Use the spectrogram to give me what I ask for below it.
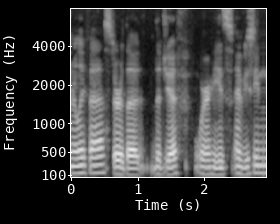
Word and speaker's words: GIF: fast or the the jiff where he's have you seen that one yeah I think you mean gif I say Jeff yeah okay hey that's how the Creator says instead of dwelling on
